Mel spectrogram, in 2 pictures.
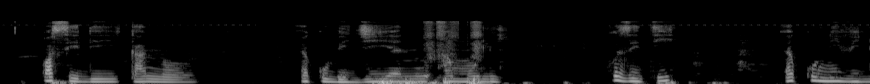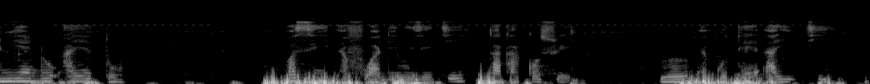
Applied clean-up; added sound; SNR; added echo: classical method Wiener filter.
